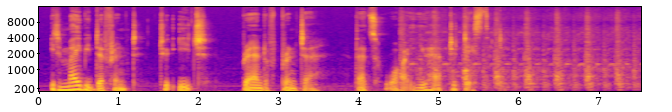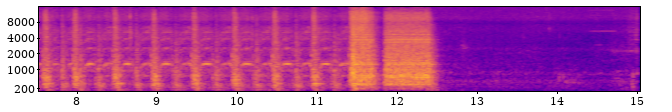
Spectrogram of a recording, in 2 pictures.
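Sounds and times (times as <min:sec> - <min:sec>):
inkjet printer printing: 0:04.6 - 0:12.6
printer rush: 0:04.6 - 0:12.6.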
